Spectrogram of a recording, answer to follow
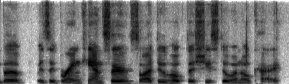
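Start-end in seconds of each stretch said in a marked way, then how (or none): none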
